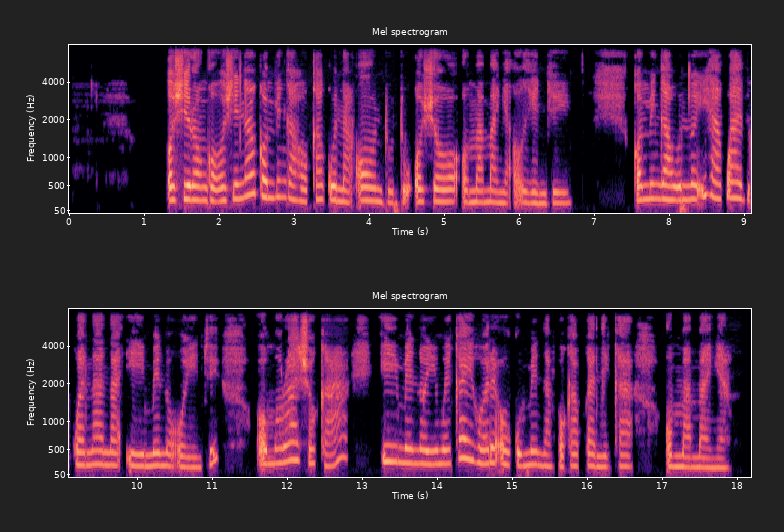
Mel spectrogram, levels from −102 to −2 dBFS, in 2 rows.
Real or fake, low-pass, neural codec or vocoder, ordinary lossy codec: real; 7.2 kHz; none; Opus, 64 kbps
